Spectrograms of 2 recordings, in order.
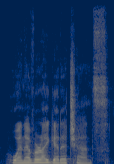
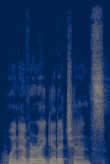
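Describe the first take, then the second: No difference in how they are said.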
